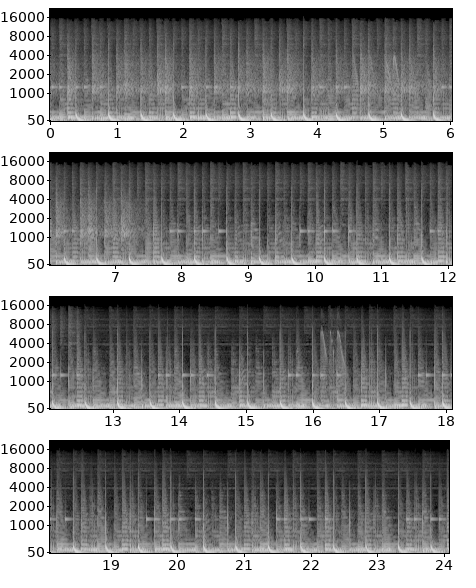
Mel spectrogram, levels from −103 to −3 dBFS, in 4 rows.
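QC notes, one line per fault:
No faults found. Nothing in the audio calls for a QC entry.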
